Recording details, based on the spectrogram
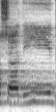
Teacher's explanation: الشین کی آواز سیٹی کی جیسی ہوتی ہے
